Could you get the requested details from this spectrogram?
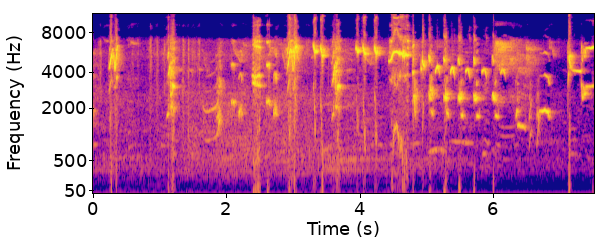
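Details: Chatty Oriental magpie-robin of the poci type: rapid varied whistles and clicks building to a fast run of repeated high chirped notes, ending abruptly after a short pause.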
